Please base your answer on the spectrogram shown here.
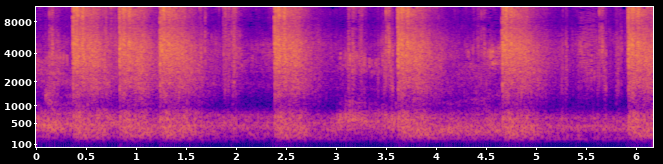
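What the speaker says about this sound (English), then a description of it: "Shotgun." A shotgun fires repeatedly in Halo while fighting the Flood, its loud, full blasts spaced roughly a second apart over a dense, continuous backdrop of game noise.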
